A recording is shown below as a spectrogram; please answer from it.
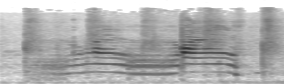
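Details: A cat from a big-faced cat family gives one long, drawn-out harmonic meow of about two seconds, holding steady pitch with a slight dip before trailing off, then a brief faint second call.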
